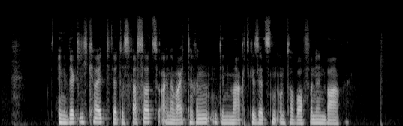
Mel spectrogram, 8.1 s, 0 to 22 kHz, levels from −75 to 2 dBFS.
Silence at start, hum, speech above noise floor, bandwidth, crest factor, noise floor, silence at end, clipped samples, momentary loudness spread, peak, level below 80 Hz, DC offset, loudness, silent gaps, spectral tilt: 0.3 s; none; 45 dB; 12.5 kHz; 18 dB; -65 dBFS; 0.4 s; under 0.1%; 5 LU; -2 dBFS; -52 dBFS; under 0.1%; -21 LUFS; none; -6 dB/octave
